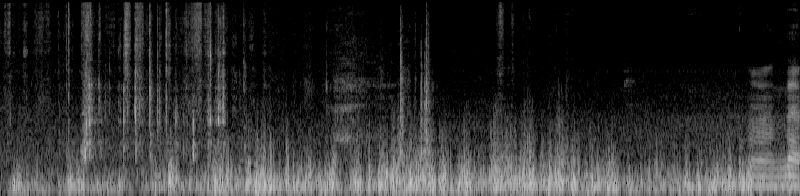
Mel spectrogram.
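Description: Sharp plastic clicks and rattles as the engine-bay fuse box cover of a Nissan Note is unclipped and lifted off, in two clusters, the first about a second in and the second around the middle, over a steady low rumble.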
